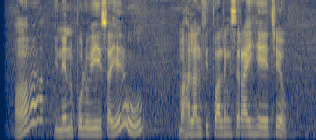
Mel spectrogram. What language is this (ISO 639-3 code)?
tdx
